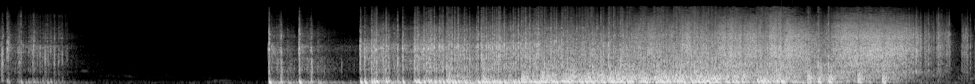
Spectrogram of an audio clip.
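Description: Fireworks finale: crackling bursts die away in the first half-second, then after about two seconds of silence a few sharp bangs start a dense, continuous barrage of overlapping booms and crackle that lasts about six seconds and thins out near the end.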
